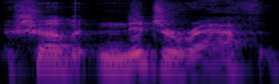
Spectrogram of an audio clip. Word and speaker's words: Shub-Niggurath: Now, for those of you who are screaming at the radio, I am pronouncing it Shub-Niggurath because I'm not a horrible person.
